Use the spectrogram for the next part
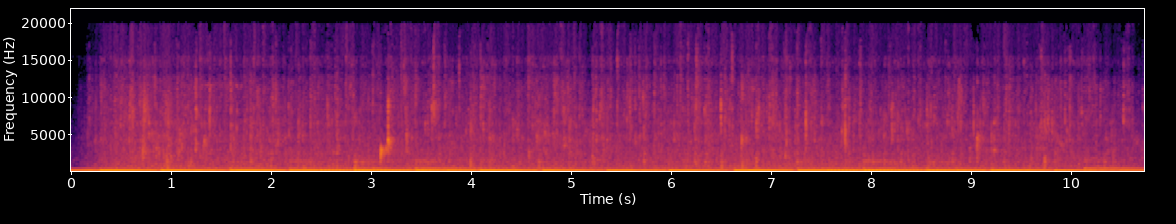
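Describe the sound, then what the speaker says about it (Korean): A steady patter of fine drizzle falls on a spring day and fills the scene with soft, even hiss, while a low, gentle melody plays underneath. "보슬비가 내리는 봄날"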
